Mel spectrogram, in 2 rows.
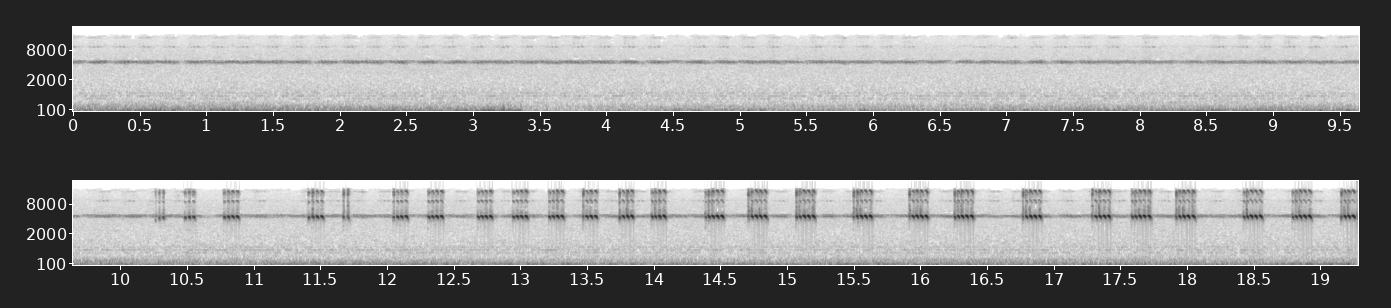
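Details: Male Gryllus campestris field cricket at Macieira da Maia, Vila do Conde, Portugal, on 7 May 2021, recorded with a Canon PowerShot SX70 HS. A quiet stretch of low rumble gives way to steady, rapid, high-pitched chirping in the second half.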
